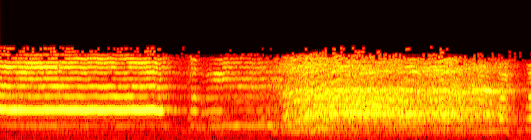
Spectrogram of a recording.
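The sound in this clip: A single voice calls out a slogan, then breaks off briefly before a large crowd answers with a loud, roaring shout that holds to the end.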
